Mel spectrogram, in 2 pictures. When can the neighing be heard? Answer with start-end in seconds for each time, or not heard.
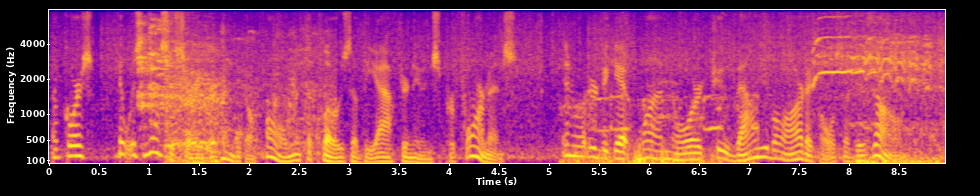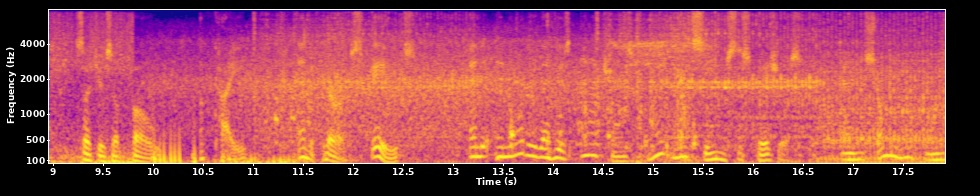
1.1-1.9, 7.6-9.2, 14.5-15.5.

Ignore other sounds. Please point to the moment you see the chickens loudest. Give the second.
1 s.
